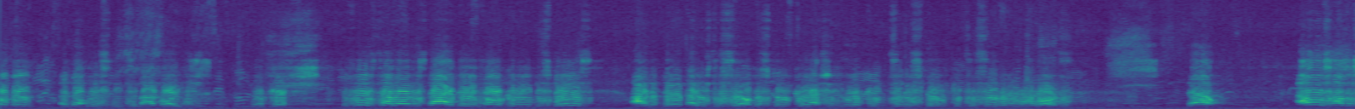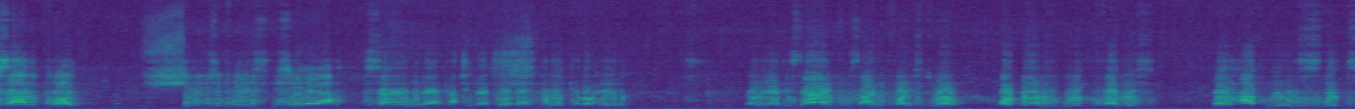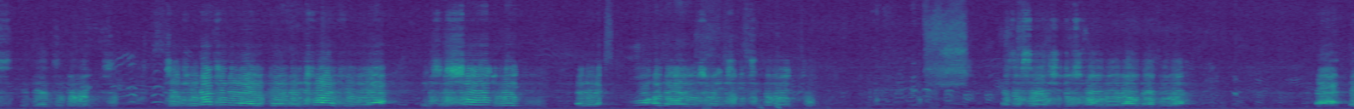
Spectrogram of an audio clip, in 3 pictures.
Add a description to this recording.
Smudge the American barn owl ... falconer with radio mic through the PA system ... lavalier mics clipped to baseball cap ... warm sunny morning ...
